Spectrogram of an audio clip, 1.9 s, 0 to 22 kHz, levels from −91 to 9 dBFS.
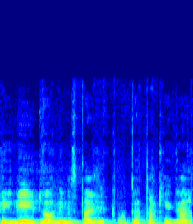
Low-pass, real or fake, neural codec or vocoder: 14.4 kHz; fake; codec, 44.1 kHz, 3.4 kbps, Pupu-Codec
